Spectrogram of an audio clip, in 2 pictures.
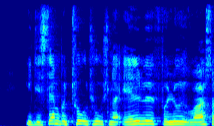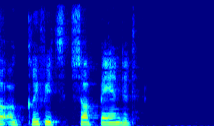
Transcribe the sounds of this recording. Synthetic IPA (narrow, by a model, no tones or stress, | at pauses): id̥e̝sem̰b̥ɐt͡sʰo̝̰ːt͡sʰṵːsn̩ɒ̽ʔelʋəfɒ̽luð̞̰ˠʁɒsɐʔɒ̽ɡ̥ʁifid̥ssɒ̽b̥ænd̥əð̩ˠ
